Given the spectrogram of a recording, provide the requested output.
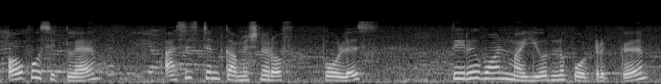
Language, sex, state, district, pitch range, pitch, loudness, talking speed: Tamil, female, Tamil Nadu, Chennai, 190-270 Hz, 210 Hz, -18 LUFS, 65 wpm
